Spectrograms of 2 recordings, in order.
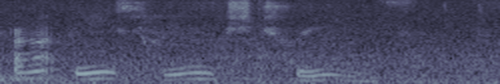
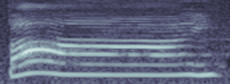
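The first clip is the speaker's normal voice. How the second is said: ordinary delivery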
